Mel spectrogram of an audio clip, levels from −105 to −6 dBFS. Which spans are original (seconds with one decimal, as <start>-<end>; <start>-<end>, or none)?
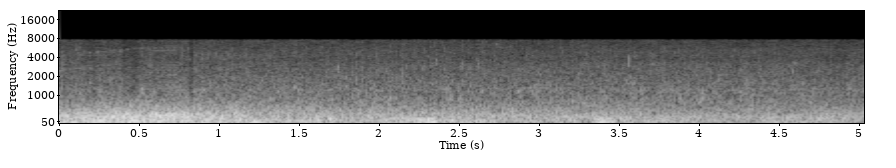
0.0-0.7; 1.2-5.0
